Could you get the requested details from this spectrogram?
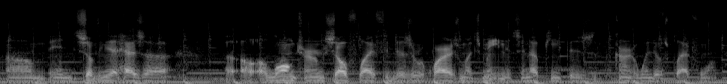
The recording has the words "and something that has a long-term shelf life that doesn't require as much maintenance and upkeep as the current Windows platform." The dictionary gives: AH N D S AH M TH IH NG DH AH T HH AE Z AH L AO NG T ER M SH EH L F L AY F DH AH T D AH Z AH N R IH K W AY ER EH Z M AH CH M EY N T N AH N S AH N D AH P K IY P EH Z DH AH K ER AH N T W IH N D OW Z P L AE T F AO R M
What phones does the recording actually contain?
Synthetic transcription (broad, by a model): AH N S AH M TH IH NG DH AH T HH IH Z AH L AO NG T ER M S EH L F L AY F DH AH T D AH Z AH N R IH K W AY ER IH Z M AH CH M EY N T N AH N S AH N AH P K IY P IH Z DH AH K ER AH N T W IH N D OW Z P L AE T F AO R M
